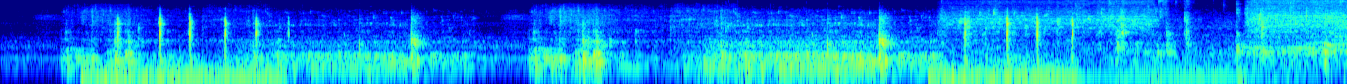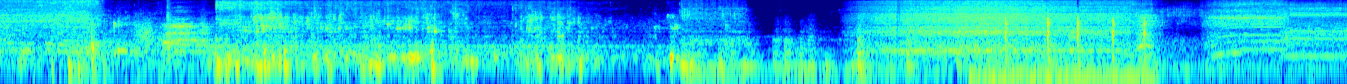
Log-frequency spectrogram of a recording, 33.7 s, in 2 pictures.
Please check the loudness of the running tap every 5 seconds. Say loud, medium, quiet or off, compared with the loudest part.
quiet, medium, medium, loud, loud, loud, quiet.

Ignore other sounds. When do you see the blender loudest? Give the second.
29 s.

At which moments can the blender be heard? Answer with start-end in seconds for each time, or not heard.
27.4-33.6.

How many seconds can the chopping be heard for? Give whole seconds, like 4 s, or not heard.
7 s.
